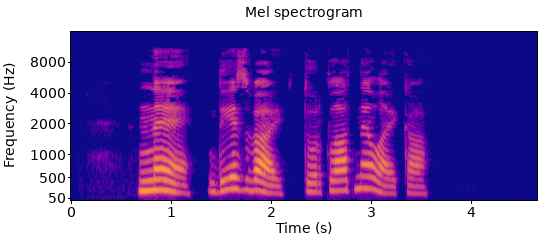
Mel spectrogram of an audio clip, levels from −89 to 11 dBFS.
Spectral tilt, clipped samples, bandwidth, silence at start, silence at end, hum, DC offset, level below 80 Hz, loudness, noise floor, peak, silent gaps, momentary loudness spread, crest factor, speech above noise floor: -5.5 dB/octave; under 0.1%; 11.5 kHz; 0.7 s; 1.1 s; none; under 0.1%; -76 dBFS; -20 LUFS; -86 dBFS; -2 dBFS; none; 17 LU; 20 dB; 66 dB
